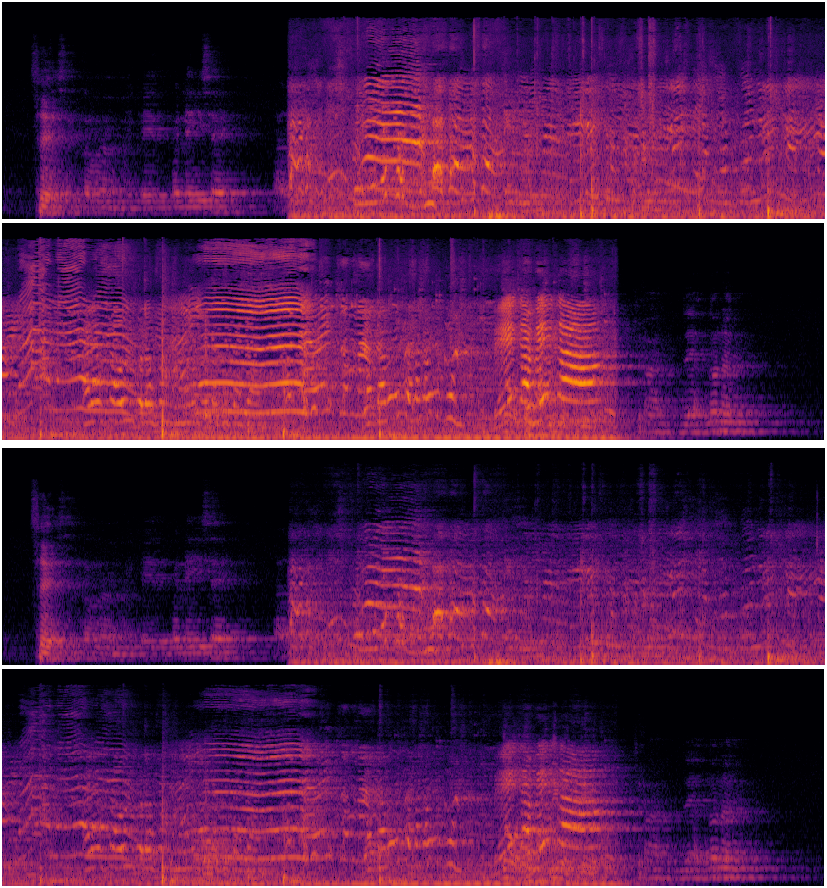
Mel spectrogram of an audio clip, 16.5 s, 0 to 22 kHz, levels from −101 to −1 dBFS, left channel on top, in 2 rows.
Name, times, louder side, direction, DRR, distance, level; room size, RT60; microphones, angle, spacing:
voice 1, 0.3-2.3 2.7-7.6 8.0-8.5 10.1-11.1 11.8-12.1 12.6-12.8 14.6-15.5, left 1 dB, 5° left, -11 dB, 3.0 m, -54 dB
sound 1, 2.9-14.4, left 8 dB, 80° left, 0.5 m, -35 dB
voice 2, 13.2-14.7, right 1 dB, 20° right, 2 dB, 1.0 m, -47 dB
16.0 x 14.5 x 2.5 m, 1.3 s
head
